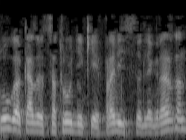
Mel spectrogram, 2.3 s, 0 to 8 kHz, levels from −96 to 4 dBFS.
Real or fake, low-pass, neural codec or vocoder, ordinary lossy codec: real; 7.2 kHz; none; MP3, 24 kbps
